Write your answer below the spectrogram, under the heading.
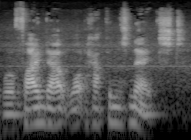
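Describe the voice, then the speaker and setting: A man reading a children's story aloud in an expressive, dramatic storytelling manner. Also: medium pitch, a little slow, slight background noise, low-quality recording. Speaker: audiobook reader.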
